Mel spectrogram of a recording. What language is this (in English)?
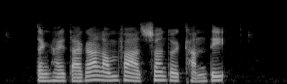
Cantonese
